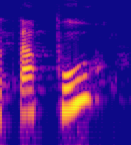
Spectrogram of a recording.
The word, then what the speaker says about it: tapu: A primeira, né, que eu, coloquei é, é, a palavra tabu, que para em alguns povos se pronuncia tapu, né?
